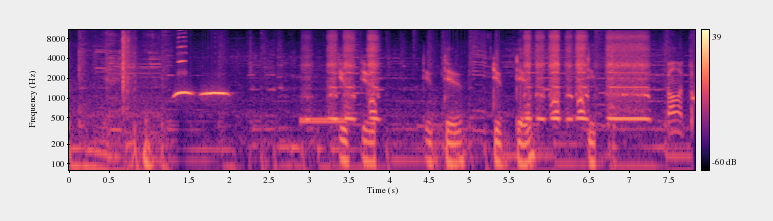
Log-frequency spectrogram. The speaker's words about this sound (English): I want to do some train whistle calls, so let's... I've only done one call so far. Let's call him back and just blow the whistle.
